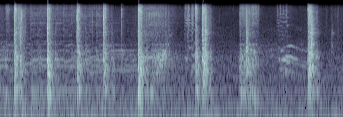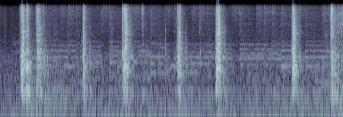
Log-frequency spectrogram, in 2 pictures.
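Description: Williams Earthshaker pinball machine in play: its electronic music and sound effects, with a short gliding effect about six seconds in, over repeated sharp knocks from the playfield mechanisms at irregular intervals.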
